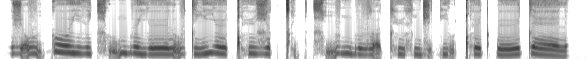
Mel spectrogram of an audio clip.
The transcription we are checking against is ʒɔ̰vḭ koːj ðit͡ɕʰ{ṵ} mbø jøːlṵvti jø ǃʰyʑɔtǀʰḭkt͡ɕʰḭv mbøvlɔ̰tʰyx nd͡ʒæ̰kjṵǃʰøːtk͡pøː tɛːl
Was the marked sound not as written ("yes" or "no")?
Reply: no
